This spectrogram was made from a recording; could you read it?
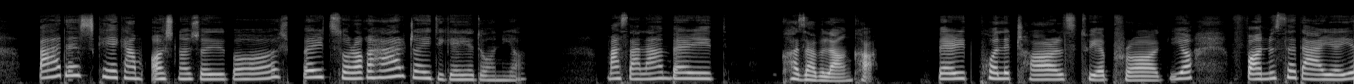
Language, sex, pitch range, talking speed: Persian, female, 225-285 Hz, 100 wpm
